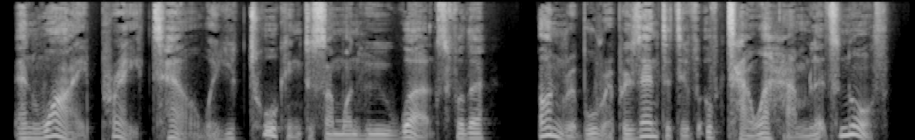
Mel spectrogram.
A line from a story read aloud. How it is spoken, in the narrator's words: purred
